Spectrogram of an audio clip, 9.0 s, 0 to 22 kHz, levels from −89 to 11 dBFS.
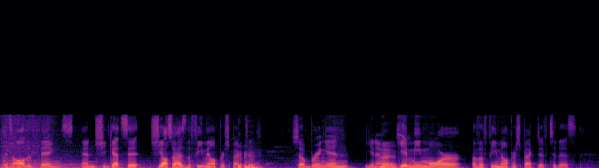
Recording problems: high frequencies cut off; noticeable; nothing above 7 kHz
muffled; very slightly; fading above 1.5 kHz
animal sounds; noticeable; throughout; 15 dB below the speech

